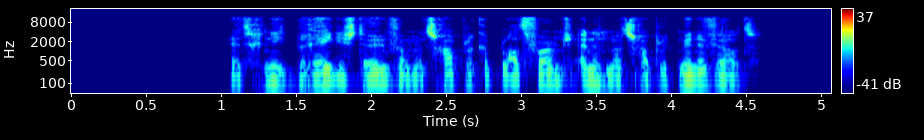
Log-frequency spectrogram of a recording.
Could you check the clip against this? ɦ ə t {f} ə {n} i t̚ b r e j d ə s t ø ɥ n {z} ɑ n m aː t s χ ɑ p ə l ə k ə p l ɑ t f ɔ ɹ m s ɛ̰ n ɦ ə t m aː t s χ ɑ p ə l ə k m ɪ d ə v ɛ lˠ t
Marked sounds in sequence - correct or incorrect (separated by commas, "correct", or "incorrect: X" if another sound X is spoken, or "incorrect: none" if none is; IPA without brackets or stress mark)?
incorrect: χ, correct, incorrect: v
